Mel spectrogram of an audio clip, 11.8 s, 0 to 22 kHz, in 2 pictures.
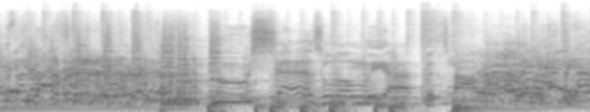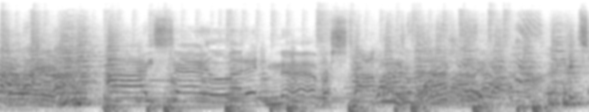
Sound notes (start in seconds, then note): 0.0 lively chatter, laughter; 4.6 lively chatter, laughter; 9.4 lively chatter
